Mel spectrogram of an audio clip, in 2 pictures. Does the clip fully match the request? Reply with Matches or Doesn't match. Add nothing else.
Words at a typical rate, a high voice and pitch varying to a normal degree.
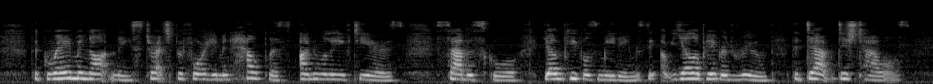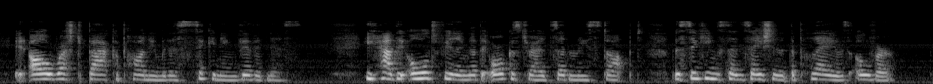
Matches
